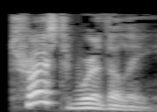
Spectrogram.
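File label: "trustworthily", British English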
